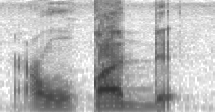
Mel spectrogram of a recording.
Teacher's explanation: qalqalah kubra karena kita berwaqaf atau berhenti di huruf qalqalah uqadah mantul uqad menjadi qalqalah kubra.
